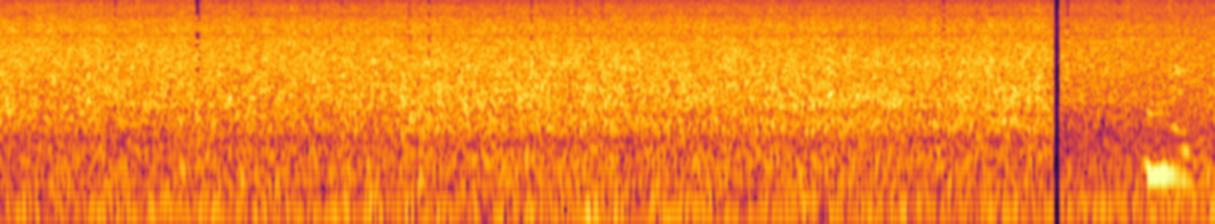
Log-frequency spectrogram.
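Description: Steady heavy rain falling on trees, leaves and lawn, an even hiss that cuts out for an instant about ten and a half seconds in.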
